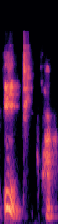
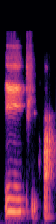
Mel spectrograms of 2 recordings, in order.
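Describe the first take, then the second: First: 一 takes a changed tone before 体. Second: 一 keeps the tone it has alone. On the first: "I would say 一体化" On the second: "instead of 一体化"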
